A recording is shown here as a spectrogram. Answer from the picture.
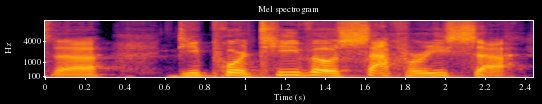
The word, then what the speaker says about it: Deportivo Saprissa: Of course, tonight on television, the Union against Deportivo Saprissa.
